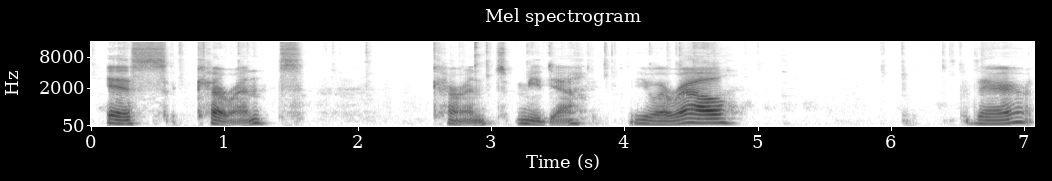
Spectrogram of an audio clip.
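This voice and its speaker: A woman hosting a casual live coding stream, thinking out loud as she works and often trailing off and rephrasing. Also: low-pitched, no echo. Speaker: host, web developer live coding.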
